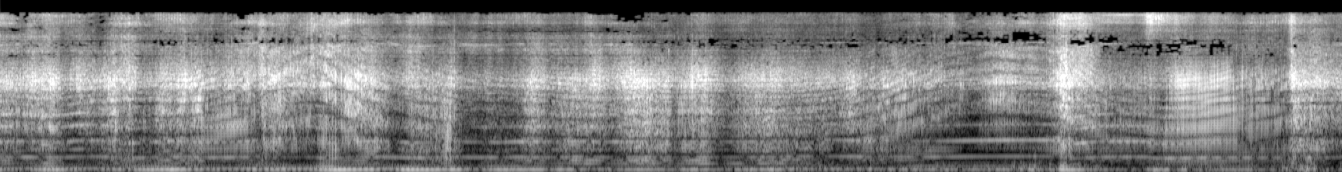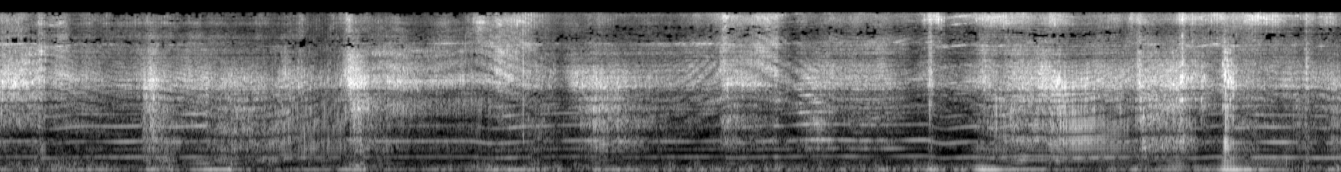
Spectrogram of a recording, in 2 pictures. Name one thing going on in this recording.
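A model airplane engine whines overhead, rising and falling in pitch as it passes by.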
